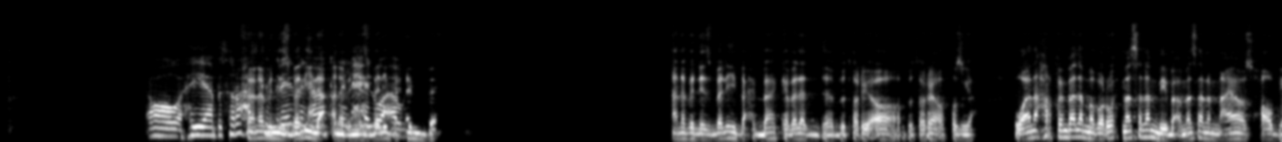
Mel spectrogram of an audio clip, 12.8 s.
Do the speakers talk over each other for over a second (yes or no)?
yes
